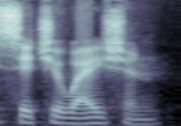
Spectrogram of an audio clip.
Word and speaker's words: situation: S-I-T-U-A-T-I-O-N. Situation. Do you hear a hard T at all in this word? Do either of these T's get pronounced as a hard T, like a T, T sound, as in the word sticky, right? Sticky. Situ, Situation. Situation. No, there's something going on called assimilation here, where the U sound after the first T combines with the T to get this ch, situ, situ, the ch sound.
